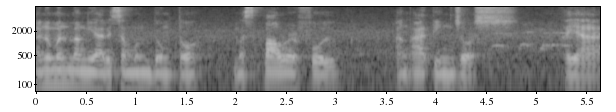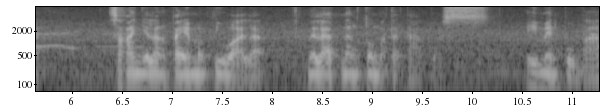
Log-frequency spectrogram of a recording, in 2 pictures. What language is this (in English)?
Filipino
